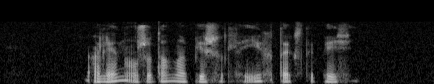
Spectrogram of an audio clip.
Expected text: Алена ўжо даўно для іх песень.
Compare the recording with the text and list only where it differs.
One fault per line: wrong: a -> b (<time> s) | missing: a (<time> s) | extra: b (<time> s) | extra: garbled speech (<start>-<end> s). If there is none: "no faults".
extra: піша (2.0 s)
extra: тэксты (2.9 s)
